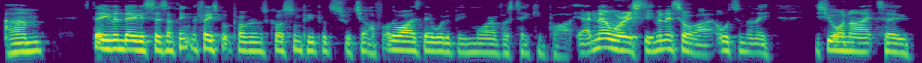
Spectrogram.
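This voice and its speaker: A man's voice: mid-range voice, fast. A young man hosting a casual livestream, chatting loosely and reading out viewer comments, his voice a bit worn from being ill. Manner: relaxed, rambling, chatty with many fillers. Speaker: livestream host.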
